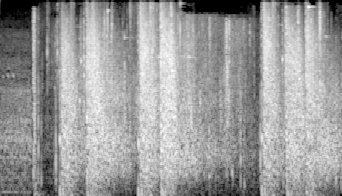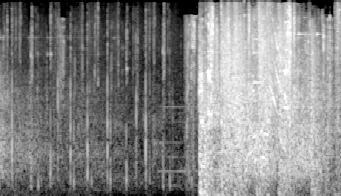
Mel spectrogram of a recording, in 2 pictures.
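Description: Gunfire in the L.A. Noire video game: loud, dense bursts of shots and rapid fusillades in several waves, separated by brief lulls, with the heaviest volley coming near the end.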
